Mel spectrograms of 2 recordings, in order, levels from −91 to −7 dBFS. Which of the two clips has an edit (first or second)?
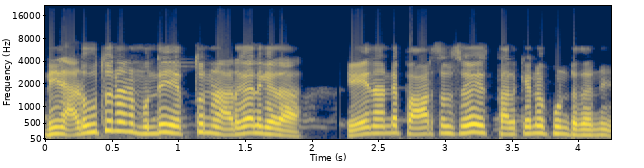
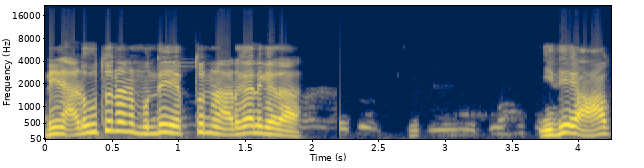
second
